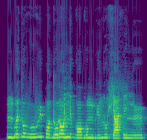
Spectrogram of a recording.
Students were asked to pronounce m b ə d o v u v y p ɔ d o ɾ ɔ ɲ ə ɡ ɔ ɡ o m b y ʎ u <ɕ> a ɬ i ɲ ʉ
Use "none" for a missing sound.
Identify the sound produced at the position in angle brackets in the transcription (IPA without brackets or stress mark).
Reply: ɕ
